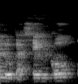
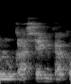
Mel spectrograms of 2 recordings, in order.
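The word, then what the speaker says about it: Lukashenka (Лукашэнка): Lukashenko o Lukashenka, como al parecer se pronuncia en bielorruso, que pues se aprende uno en una semana, pues ahí está en el cotarro.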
